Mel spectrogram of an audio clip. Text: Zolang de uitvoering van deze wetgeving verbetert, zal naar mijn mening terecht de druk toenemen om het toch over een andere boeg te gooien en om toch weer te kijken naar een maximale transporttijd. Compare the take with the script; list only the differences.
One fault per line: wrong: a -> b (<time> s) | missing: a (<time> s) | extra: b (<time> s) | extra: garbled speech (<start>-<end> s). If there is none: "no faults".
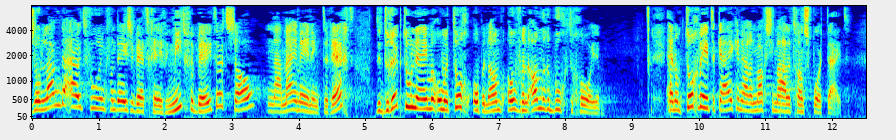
extra: niet (2.1 s)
